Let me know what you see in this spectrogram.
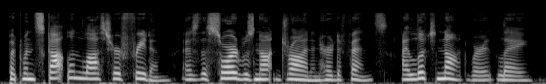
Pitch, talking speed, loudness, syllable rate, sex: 225 Hz, 230 wpm, -18 LUFS, 5.4 syllables/s, female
